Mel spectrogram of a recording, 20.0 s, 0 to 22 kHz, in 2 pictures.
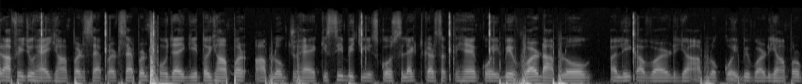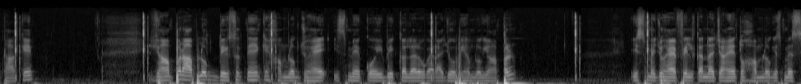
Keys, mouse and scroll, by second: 10.0 F2, 11.8 click, 12.4 F2, 13.2 F2, 13.5 click, 14.2 F3, 16.4 F2, 17.2-20.0 drag.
